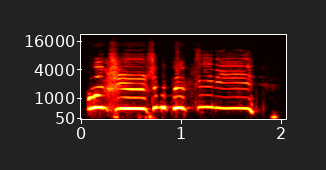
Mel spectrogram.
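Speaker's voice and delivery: very high, loud, squeaky French schoolboy; squeaky Thierry voice. Retold or imitated. Mocking a French language tape for a friend, in a very high squeaky voice. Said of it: "the really high pitched voice".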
